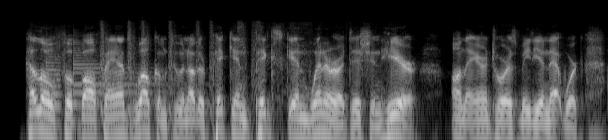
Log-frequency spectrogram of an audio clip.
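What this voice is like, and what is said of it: Scratchy, hoarse voice. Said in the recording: “my voice is a little bit scratchy”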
